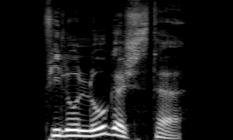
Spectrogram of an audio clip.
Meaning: inflection of philologisch: 1. strong/mixed nominative/accusative feminine singular superlative degree 2. strong nominative/accusative plural superlative degree
- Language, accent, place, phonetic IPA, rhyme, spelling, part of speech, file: German, Germany, Berlin, [filoˈloːɡɪʃstə], -oːɡɪʃstə, philologischste, adjective, De-philologischste.ogg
